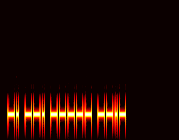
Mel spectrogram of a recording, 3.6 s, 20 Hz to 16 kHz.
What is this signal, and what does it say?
Morse code, heard as a keyed tone, about 28 wpm, 700 Hz. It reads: NG0Q
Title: USA Callsign DE Callsign - 4 Characters - 28wpm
